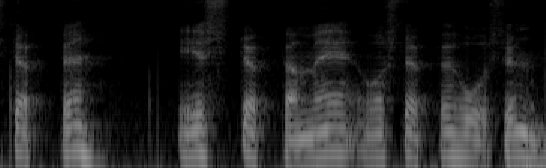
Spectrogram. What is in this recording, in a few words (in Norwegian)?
støppe, Numedalsmål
